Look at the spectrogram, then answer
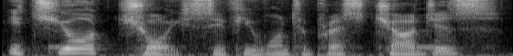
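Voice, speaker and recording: A man's voice: medium pitch, sing-song, unhurried, a bit bright. A man playing a protective, dutiful older butler with a formal, proper way of talking in an audio drama. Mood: stern. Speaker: voice actor.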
